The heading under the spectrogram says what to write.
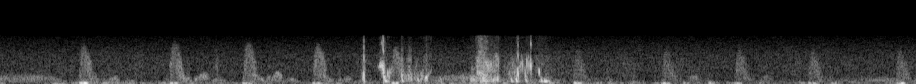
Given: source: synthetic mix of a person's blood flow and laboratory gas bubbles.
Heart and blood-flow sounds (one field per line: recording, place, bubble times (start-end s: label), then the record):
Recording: Doppler ultrasound of blood flow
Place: subclavian vein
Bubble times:
3.60-3.68 s: bubbles
3.78-3.93 s: bubbles
3.99-4.32 s: bubbles
4.68-5.53 s: bubbles
From the record:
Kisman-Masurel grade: 223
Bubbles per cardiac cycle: several, 3 to 8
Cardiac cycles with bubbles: 10 to 50%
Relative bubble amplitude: loud (0.450 to 0.775)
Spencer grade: 2 (many but less than half of the cardiac periods contain bubble signals, singularly or in groups)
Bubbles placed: anywhere in the cardiac cycle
